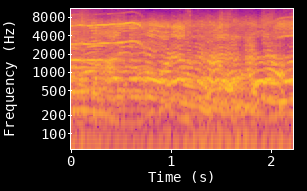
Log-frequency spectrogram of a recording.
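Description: A crowd of men talking and calling out over one another, with a thin high tone that slides upward twice.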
